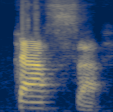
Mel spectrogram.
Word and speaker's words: casa: Observa que em português esse S aqui tem som de Z. Eu não vou pronunciar assim, eu vou pronunciar caça.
